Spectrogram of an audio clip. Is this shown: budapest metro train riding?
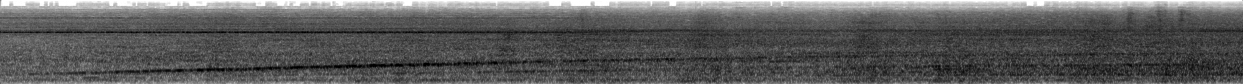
yes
